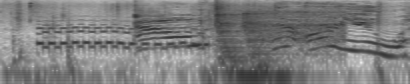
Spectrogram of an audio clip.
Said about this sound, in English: Phone!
